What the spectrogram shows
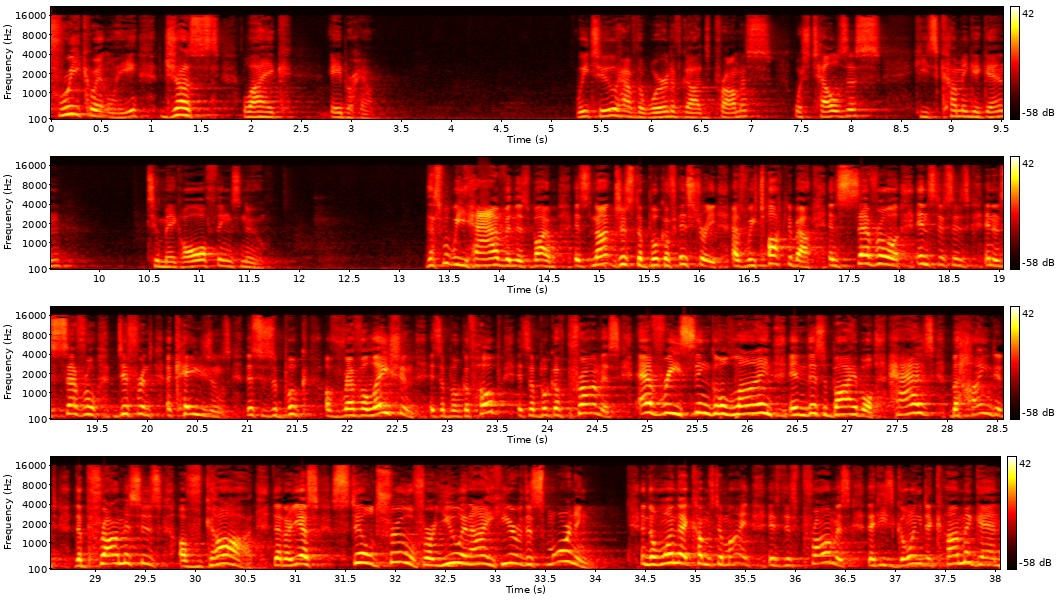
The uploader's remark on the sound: Originally delivered on 26 November 2023 at Stonington Baptist Church, Paxinos, PA. Originally delivered on 26 November 2023 at Stonington Baptist Church, Paxinos, PA.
